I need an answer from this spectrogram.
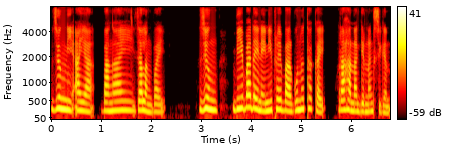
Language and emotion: Bodo, sad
